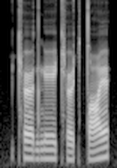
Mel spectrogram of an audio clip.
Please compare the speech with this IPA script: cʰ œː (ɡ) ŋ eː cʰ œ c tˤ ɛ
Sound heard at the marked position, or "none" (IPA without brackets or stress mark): d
